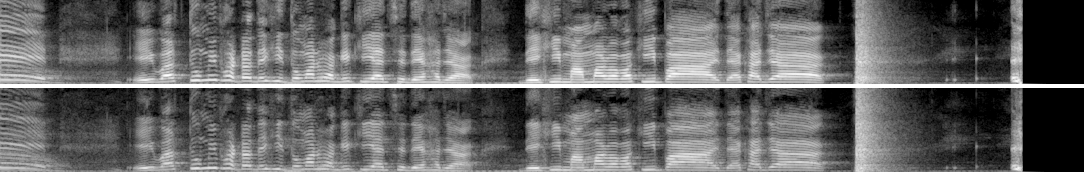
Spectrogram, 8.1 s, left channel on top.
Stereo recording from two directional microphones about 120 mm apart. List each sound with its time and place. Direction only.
0.0 s babbling: 25° left (ahead or behind)
1.5 s a woman's voice: 20° left (ahead or behind)
4.2 s a woman's voice: 15° left (ahead or behind)
4.4 s a woman's voice: 25° left (ahead or behind)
